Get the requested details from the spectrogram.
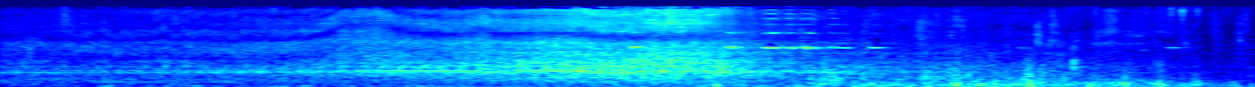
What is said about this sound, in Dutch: Oh ja, hier komt echt een super grote tractor hopelijk. Ik ga even wachten met praten.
